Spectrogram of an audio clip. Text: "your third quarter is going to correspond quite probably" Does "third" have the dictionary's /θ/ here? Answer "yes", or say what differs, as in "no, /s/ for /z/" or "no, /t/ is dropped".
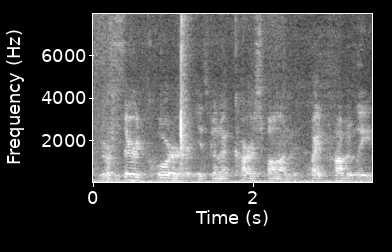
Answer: yes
